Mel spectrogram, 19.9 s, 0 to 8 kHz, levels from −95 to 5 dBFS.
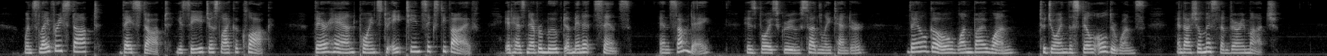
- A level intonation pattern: No, average, 3.0 semitones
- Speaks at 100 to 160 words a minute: Yes, average, 150 wpm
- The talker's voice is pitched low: No, high, 190 Hz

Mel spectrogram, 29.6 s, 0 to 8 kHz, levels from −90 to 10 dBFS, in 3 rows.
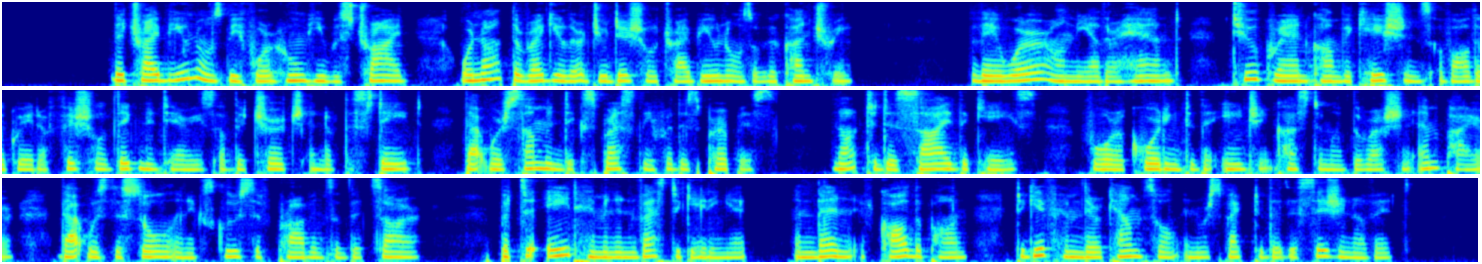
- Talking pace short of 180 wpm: No, average, 190 wpm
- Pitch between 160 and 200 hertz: Yes, medium, 185 Hz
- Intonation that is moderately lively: No, narrow, 1.9 semitones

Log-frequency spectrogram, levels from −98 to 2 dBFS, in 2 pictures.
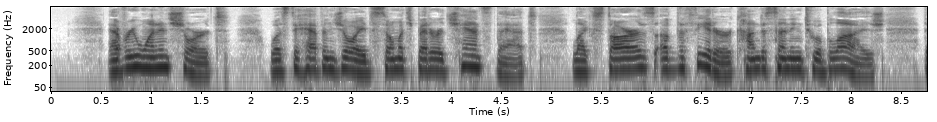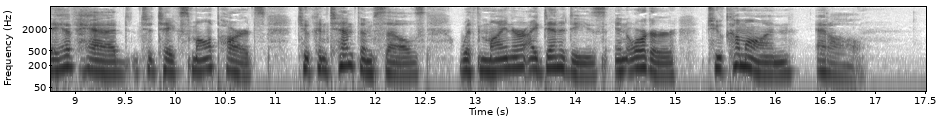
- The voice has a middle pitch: Yes, medium, 145 Hz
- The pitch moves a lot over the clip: No, average, 4.0 semitones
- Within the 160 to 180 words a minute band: No, average, 145 wpm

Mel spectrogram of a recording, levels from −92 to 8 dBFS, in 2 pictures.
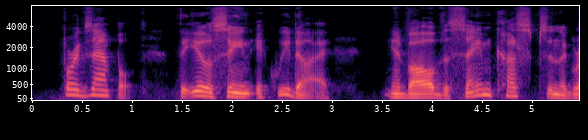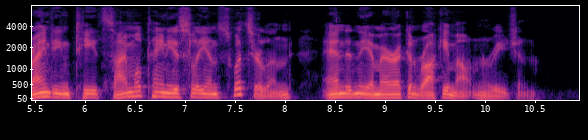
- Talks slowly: Yes, slow, 130 wpm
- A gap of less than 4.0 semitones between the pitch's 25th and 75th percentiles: No, average, 4.8 semitones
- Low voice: Yes, low, 105 Hz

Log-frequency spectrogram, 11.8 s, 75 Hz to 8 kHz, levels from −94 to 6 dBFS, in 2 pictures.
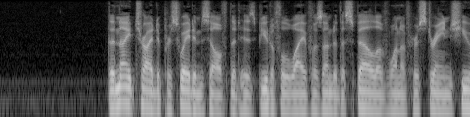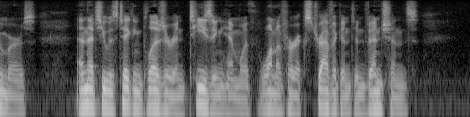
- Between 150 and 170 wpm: No, average, 180 wpm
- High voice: No, very low, 95 Hz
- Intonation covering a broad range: No, average, 2.7 semitones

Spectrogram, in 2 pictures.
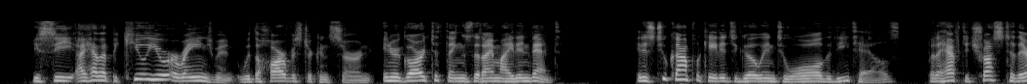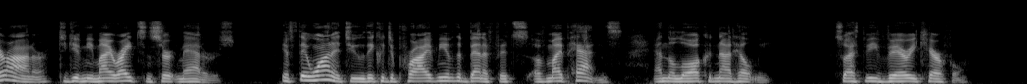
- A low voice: No, medium, 145 Hz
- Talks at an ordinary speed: No, fast, 215 wpm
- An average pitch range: Yes, average, 3.6 semitones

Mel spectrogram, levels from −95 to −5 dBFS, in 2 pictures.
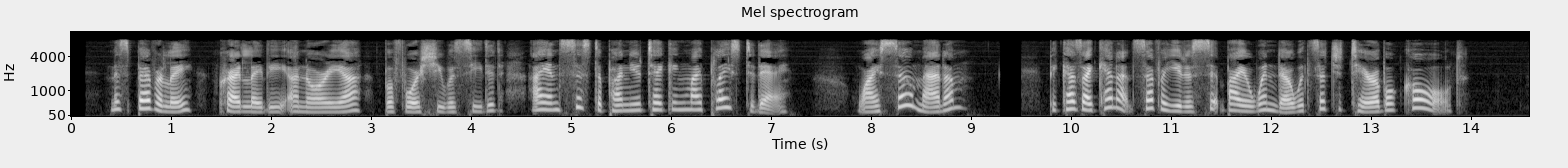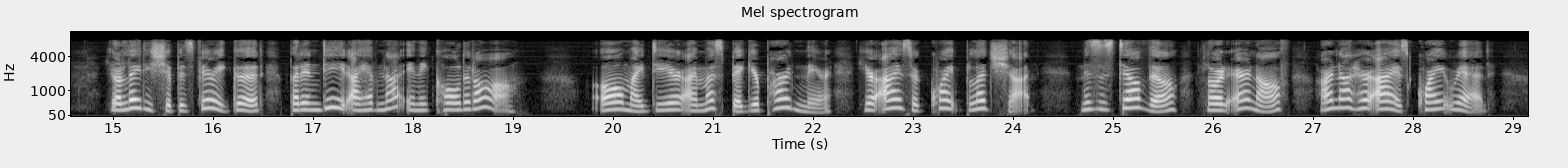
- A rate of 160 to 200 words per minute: No, average, 150 wpm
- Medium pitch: No, very high, 255 Hz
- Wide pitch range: Yes, wide, 5.9 semitones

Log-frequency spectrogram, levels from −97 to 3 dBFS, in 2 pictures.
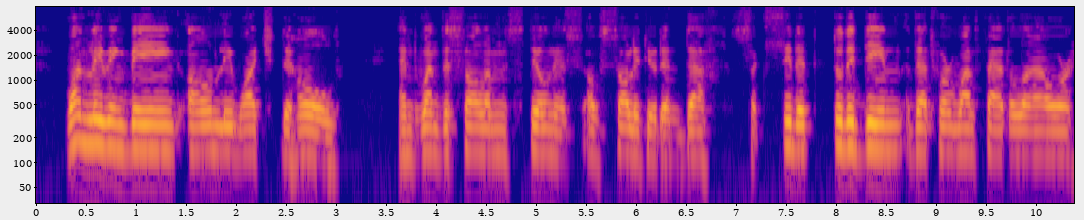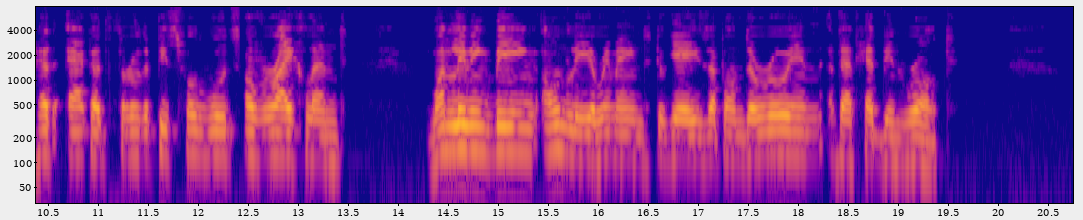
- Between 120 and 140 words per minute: Yes, slow, 135 wpm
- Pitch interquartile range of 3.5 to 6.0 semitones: No, average, 3.0 semitones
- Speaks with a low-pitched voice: Yes, low, 125 Hz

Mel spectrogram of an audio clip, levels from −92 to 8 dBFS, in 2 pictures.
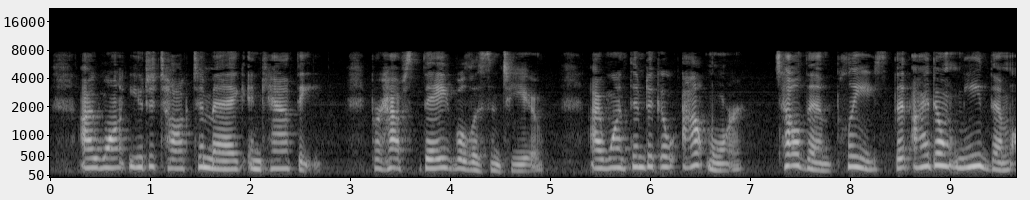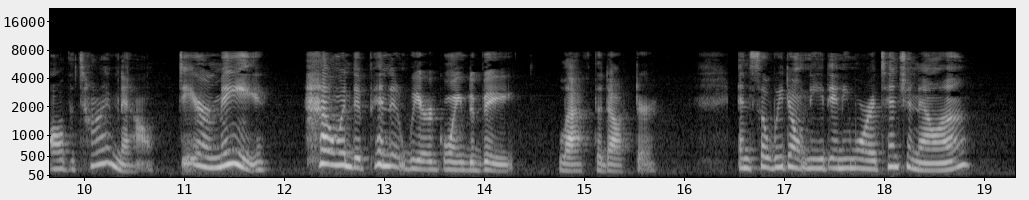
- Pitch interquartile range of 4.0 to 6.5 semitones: Yes, average, 4.7 semitones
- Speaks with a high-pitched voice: Yes, high, 215 Hz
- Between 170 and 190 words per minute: Yes, average, 175 wpm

